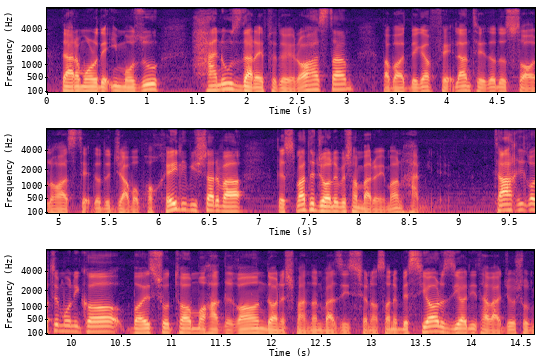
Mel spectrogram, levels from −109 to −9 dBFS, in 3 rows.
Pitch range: 85-110 Hz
